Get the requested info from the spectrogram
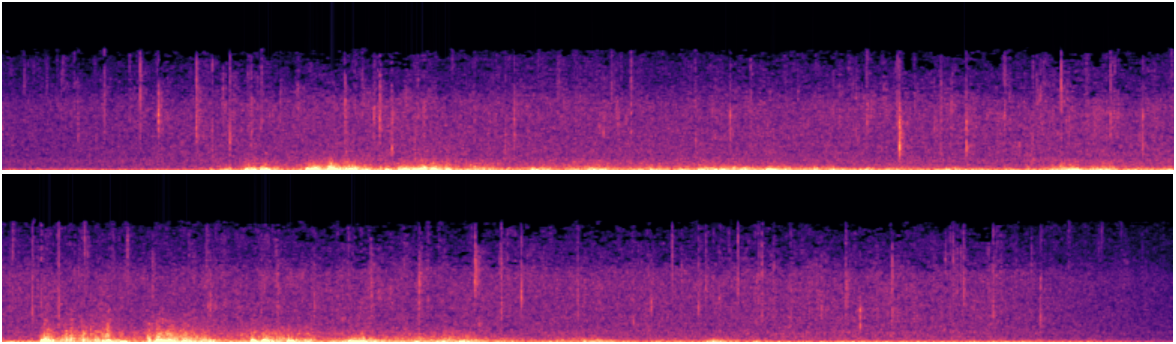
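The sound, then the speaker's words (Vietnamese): Heavy rain pours down steadily while deep rolls of thunder rumble through, swelling loudest early on and again midway before easing to a constant downpour. No voices are present. “Một trận bão ác liệt khác lại đổ ập xuống.”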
